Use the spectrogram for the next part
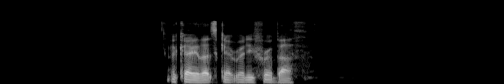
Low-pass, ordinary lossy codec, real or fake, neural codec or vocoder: none; none; fake; codec, 16 kHz, 8 kbps, FreqCodec, larger model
